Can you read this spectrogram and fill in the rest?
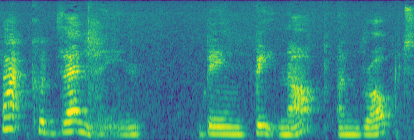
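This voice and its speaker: A woman's voice: low-pitched, slow, a little mellow, a little hiss or hum. A woman reading a memoir aloud as scripted narration, voicing the dialogue within it. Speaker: audiobook reader. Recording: roomy, echoing room sound.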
